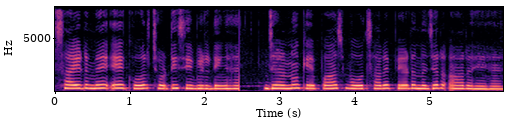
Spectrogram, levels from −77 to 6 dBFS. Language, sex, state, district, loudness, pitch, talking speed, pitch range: Hindi, female, Uttar Pradesh, Saharanpur, -12 LUFS, 295 Hz, 180 wpm, 285-310 Hz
